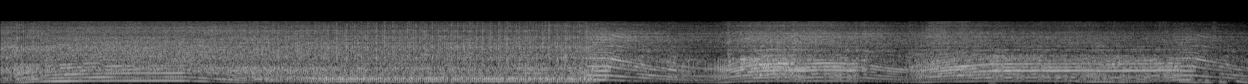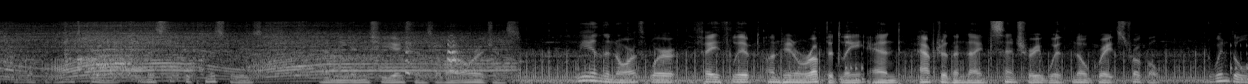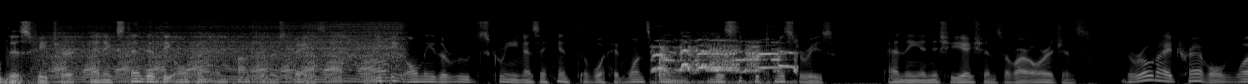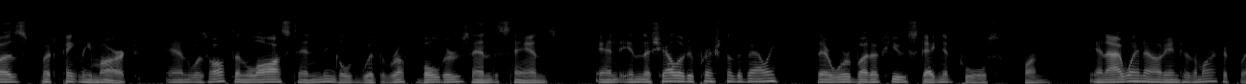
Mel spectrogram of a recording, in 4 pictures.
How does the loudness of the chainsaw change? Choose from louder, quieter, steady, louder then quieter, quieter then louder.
quieter.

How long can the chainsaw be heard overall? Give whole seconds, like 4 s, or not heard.
29 s.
